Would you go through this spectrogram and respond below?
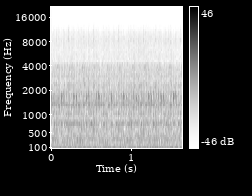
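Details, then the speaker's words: Steady, smooth diesel idle clatter with no misses or knocks, heard while jump-starting a Mercedes 240D OM616 four-cylinder (sat about 15 years) from another five-cylinder Mercedes. The 240D briefly started and ran away, its fuel rack stuck wide open. "So this is the first sign of life in probably 15 years."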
